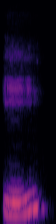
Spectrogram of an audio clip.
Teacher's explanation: In this case, it's the syllable E with a dipping tone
